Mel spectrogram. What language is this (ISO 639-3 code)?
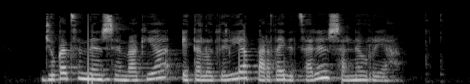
eus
